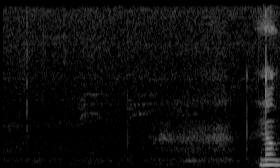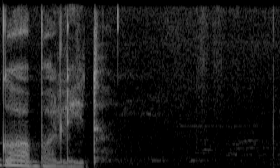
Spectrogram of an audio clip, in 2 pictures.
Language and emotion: Russian, sad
